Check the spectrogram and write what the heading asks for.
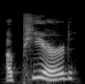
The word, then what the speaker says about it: appeared: has two syllables and appeared also has two syllables don't pronounce it a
